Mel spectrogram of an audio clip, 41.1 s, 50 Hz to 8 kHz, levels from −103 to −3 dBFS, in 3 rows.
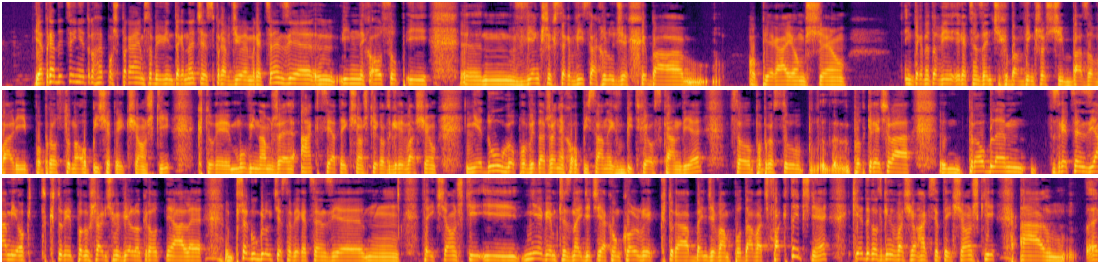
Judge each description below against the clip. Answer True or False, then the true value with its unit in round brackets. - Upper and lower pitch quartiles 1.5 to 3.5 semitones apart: True (2.9 semitones)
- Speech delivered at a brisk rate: False (120 wpm)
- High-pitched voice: False (145 Hz)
